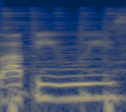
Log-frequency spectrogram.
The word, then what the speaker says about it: Api Uiz: That's spelled A-P-I-U-I-Z. I'm pretty sure we pronounce that Api Uiz.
